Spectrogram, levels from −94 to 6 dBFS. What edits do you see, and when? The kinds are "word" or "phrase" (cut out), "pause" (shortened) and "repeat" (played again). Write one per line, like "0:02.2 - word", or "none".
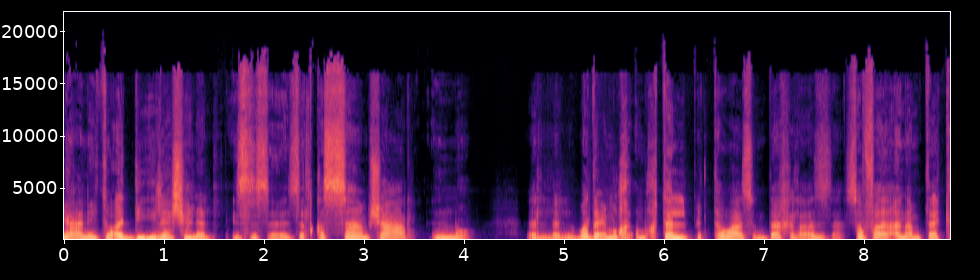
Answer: none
